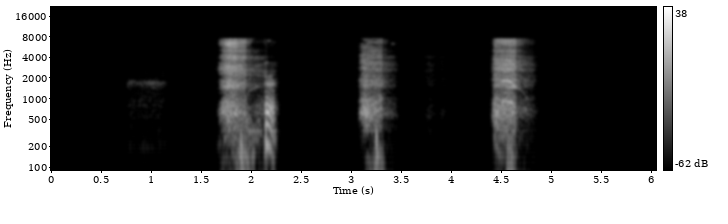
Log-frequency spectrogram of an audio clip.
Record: {"exhalation_length": "6.1 s", "exhalation_amplitude": 27394, "exhalation_signal_mean_std_ratio": 0.27, "survey_phase": "beta (2021-08-13 to 2022-03-07)", "age": "18-44", "gender": "Female", "wearing_mask": "No", "symptom_cough_any": true, "symptom_new_continuous_cough": true, "symptom_runny_or_blocked_nose": true, "symptom_sore_throat": true, "symptom_fatigue": true, "symptom_fever_high_temperature": true, "symptom_headache": true, "symptom_change_to_sense_of_smell_or_taste": true, "symptom_loss_of_taste": true, "symptom_onset": "6 days", "smoker_status": "Never smoked", "respiratory_condition_asthma": false, "respiratory_condition_other": false, "recruitment_source": "Test and Trace", "submission_delay": "2 days", "covid_test_result": "Positive", "covid_test_method": "RT-qPCR", "covid_ct_value": 24.8, "covid_ct_gene": "ORF1ab gene"}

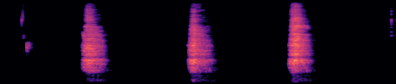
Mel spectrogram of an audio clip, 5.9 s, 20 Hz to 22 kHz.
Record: {"exhalation_length": "5.9 s", "exhalation_amplitude": 12547, "exhalation_signal_mean_std_ratio": 0.29, "survey_phase": "beta (2021-08-13 to 2022-03-07)", "age": "65+", "gender": "Male", "wearing_mask": "No", "symptom_sore_throat": true, "symptom_onset": "13 days", "smoker_status": "Never smoked", "respiratory_condition_asthma": false, "respiratory_condition_other": false, "recruitment_source": "REACT", "submission_delay": "0 days", "covid_test_result": "Negative", "covid_test_method": "RT-qPCR"}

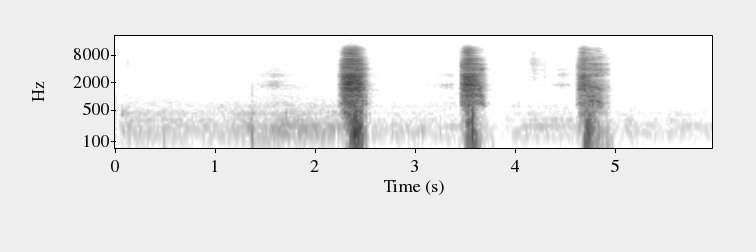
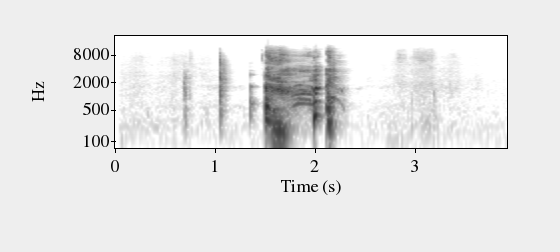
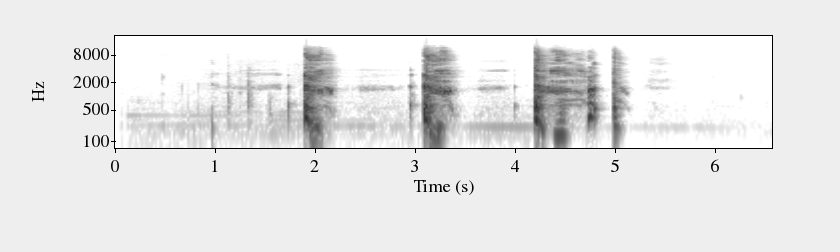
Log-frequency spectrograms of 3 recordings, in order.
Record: {"exhalation_length": "6.0 s", "exhalation_amplitude": 28773, "exhalation_signal_mean_std_ratio": 0.23, "cough_length": "3.9 s", "cough_amplitude": 32603, "cough_signal_mean_std_ratio": 0.29, "three_cough_length": "6.6 s", "three_cough_amplitude": 32681, "three_cough_signal_mean_std_ratio": 0.28, "survey_phase": "beta (2021-08-13 to 2022-03-07)", "age": "18-44", "gender": "Female", "wearing_mask": "No", "symptom_cough_any": true, "symptom_runny_or_blocked_nose": true, "symptom_fatigue": true, "smoker_status": "Ex-smoker", "respiratory_condition_asthma": false, "respiratory_condition_other": false, "recruitment_source": "Test and Trace", "submission_delay": "2 days", "covid_test_result": "Positive", "covid_test_method": "RT-qPCR", "covid_ct_value": 33.6, "covid_ct_gene": "N gene"}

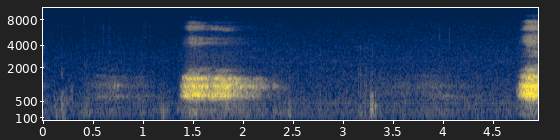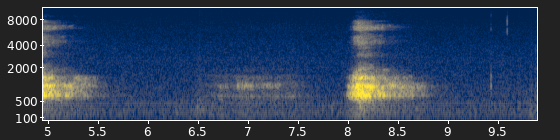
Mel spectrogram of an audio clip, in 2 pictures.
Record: {"exhalation_length": "9.9 s", "exhalation_amplitude": 3966, "exhalation_signal_mean_std_ratio": 0.31, "survey_phase": "beta (2021-08-13 to 2022-03-07)", "age": "18-44", "gender": "Female", "wearing_mask": "No", "symptom_cough_any": true, "symptom_runny_or_blocked_nose": true, "symptom_abdominal_pain": true, "symptom_headache": true, "symptom_onset": "3 days", "smoker_status": "Current smoker (1 to 10 cigarettes per day)", "respiratory_condition_asthma": false, "respiratory_condition_other": false, "recruitment_source": "Test and Trace", "submission_delay": "2 days", "covid_test_result": "Positive", "covid_test_method": "RT-qPCR", "covid_ct_value": 31.9, "covid_ct_gene": "ORF1ab gene"}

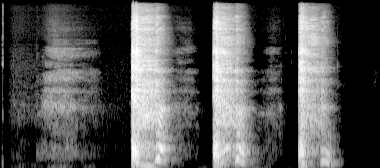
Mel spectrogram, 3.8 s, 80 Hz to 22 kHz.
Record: {"three_cough_length": "3.8 s", "three_cough_amplitude": 32768, "three_cough_signal_mean_std_ratio": 0.33, "survey_phase": "beta (2021-08-13 to 2022-03-07)", "age": "18-44", "gender": "Female", "wearing_mask": "No", "symptom_sore_throat": true, "smoker_status": "Never smoked", "respiratory_condition_asthma": false, "respiratory_condition_other": false, "recruitment_source": "REACT", "submission_delay": "1 day", "covid_test_result": "Negative", "covid_test_method": "RT-qPCR"}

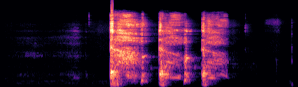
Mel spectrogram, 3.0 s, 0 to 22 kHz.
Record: {"three_cough_length": "3.0 s", "three_cough_amplitude": 32768, "three_cough_signal_mean_std_ratio": 0.36, "survey_phase": "beta (2021-08-13 to 2022-03-07)", "age": "18-44", "gender": "Female", "wearing_mask": "No", "symptom_cough_any": true, "symptom_runny_or_blocked_nose": true, "symptom_sore_throat": true, "symptom_fatigue": true, "symptom_headache": true, "smoker_status": "Never smoked", "respiratory_condition_asthma": false, "respiratory_condition_other": false, "recruitment_source": "Test and Trace", "submission_delay": "2 days", "covid_test_result": "Positive", "covid_test_method": "LFT"}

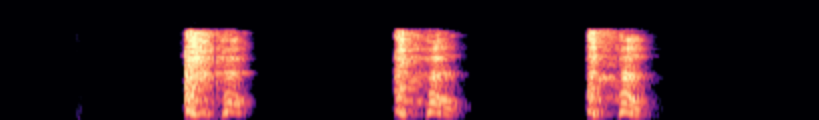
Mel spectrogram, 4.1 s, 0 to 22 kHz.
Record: {"three_cough_length": "4.1 s", "three_cough_amplitude": 23101, "three_cough_signal_mean_std_ratio": 0.33, "survey_phase": "beta (2021-08-13 to 2022-03-07)", "age": "45-64", "gender": "Female", "wearing_mask": "No", "symptom_none": true, "smoker_status": "Ex-smoker", "respiratory_condition_asthma": false, "respiratory_condition_other": false, "recruitment_source": "REACT", "submission_delay": "0 days", "covid_test_result": "Negative", "covid_test_method": "RT-qPCR", "influenza_a_test_result": "Negative", "influenza_b_test_result": "Negative"}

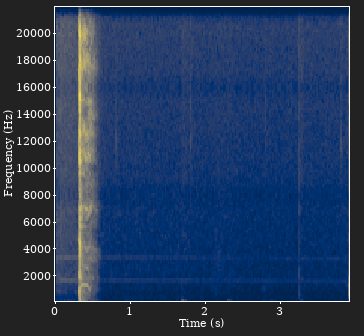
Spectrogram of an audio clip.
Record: {"cough_length": "3.9 s", "cough_amplitude": 32768, "cough_signal_mean_std_ratio": 0.11, "survey_phase": "beta (2021-08-13 to 2022-03-07)", "age": "65+", "gender": "Female", "wearing_mask": "No", "symptom_none": true, "smoker_status": "Never smoked", "respiratory_condition_asthma": false, "respiratory_condition_other": false, "recruitment_source": "REACT", "submission_delay": "2 days", "covid_test_result": "Negative", "covid_test_method": "RT-qPCR", "influenza_a_test_result": "Negative", "influenza_b_test_result": "Negative"}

